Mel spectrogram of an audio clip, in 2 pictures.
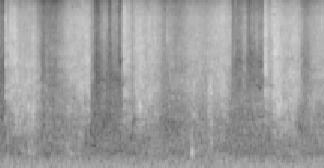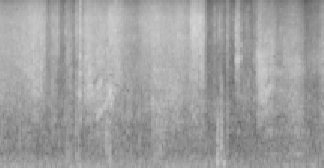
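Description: A hand scraping and scooping dry sand out of a narrow hole, digging down to a large razor clam: a run of repeated scratchy rustles, with a steady low rumble underneath.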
